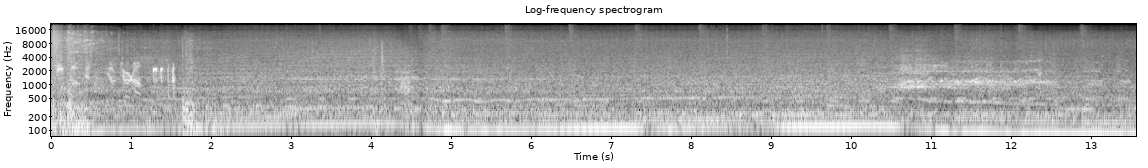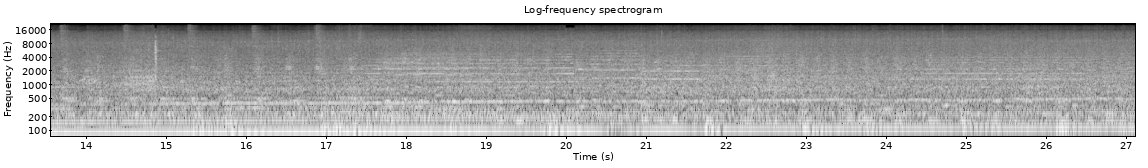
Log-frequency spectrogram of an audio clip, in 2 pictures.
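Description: A car racing fast in the video game Mafia Definitive Edition, its engine droning steadily with tire noise and occasional skids, loud and continuous under a mix of game sounds.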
